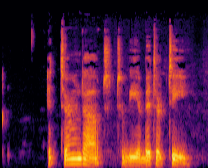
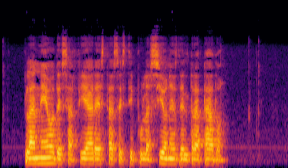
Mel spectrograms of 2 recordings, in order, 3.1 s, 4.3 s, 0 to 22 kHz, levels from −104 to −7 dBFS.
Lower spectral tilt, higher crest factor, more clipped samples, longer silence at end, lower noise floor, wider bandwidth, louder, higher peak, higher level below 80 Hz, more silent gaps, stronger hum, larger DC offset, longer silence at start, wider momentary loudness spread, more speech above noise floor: about the same, -4.5 dB/octave vs -4.5 dB/octave; about the same, 18 dB vs 20 dB; neither; second, 0.3 s vs 0.95 s; about the same, -56 dBFS vs -59 dBFS; first, 13 kHz vs 9.4 kHz; about the same, -22 LUFS vs -21 LUFS; second, -6 dBFS vs -2 dBFS; about the same, -60 dBFS vs -64 dBFS; neither; neither; neither; first, 0.7 s vs 0.35 s; about the same, 10 LU vs 9 LU; second, 35 dB vs 39 dB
